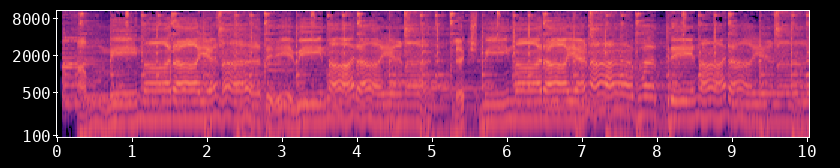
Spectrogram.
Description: malayalam music tune ringtone

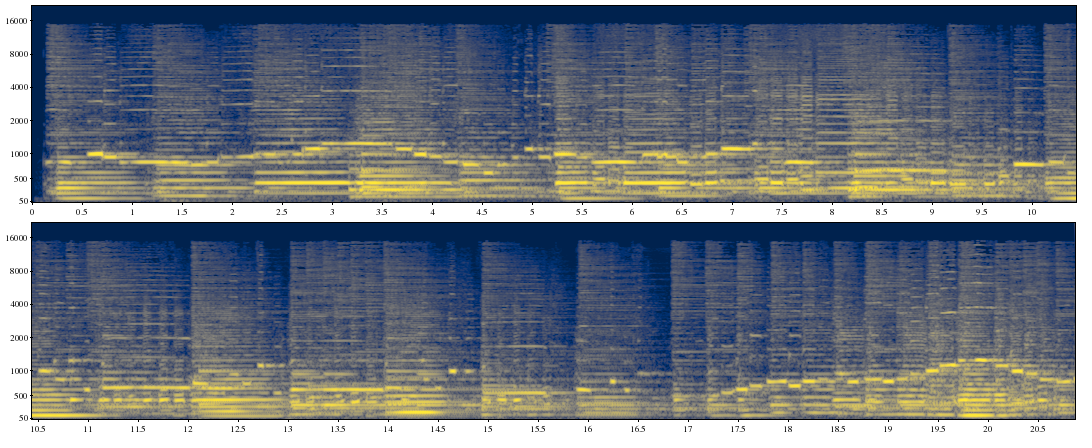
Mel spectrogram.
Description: classical sonata in a minor ringtone

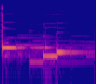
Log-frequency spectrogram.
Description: alert ringtone

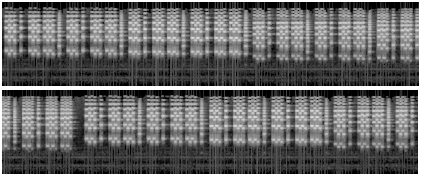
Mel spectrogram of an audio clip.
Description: nokia ringtone

